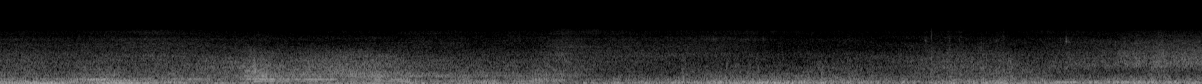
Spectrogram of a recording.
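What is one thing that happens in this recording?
A car drives slowly with a low, steady rumble.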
